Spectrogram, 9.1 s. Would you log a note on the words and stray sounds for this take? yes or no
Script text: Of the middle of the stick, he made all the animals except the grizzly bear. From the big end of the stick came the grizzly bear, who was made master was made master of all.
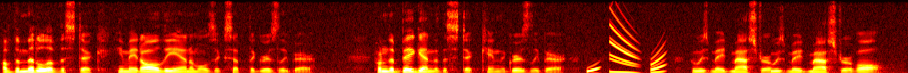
yes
